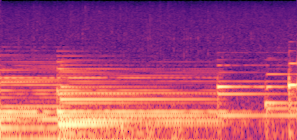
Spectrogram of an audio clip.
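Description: Solo piano playing a slow waltz over a steady background of falling rain. A low chord struck about a second in rings and fades, and a softer, higher chord comes in near the end.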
